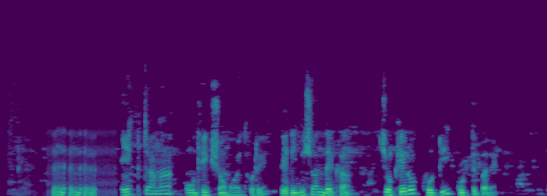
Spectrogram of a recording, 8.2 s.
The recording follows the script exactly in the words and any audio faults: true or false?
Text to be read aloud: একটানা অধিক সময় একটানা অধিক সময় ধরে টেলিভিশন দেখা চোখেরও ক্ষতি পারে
false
